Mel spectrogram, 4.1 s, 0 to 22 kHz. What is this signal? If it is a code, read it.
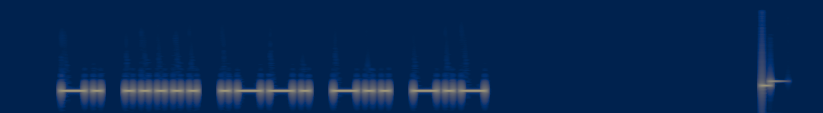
Morse code, heard as a keyed tone, about 31 wpm, 700 Hz. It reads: N5PDK
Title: USA Call Signs - 5 Characters - 3x Character Spacing - 30wpm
